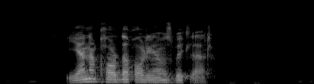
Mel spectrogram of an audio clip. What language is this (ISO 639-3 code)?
uzb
